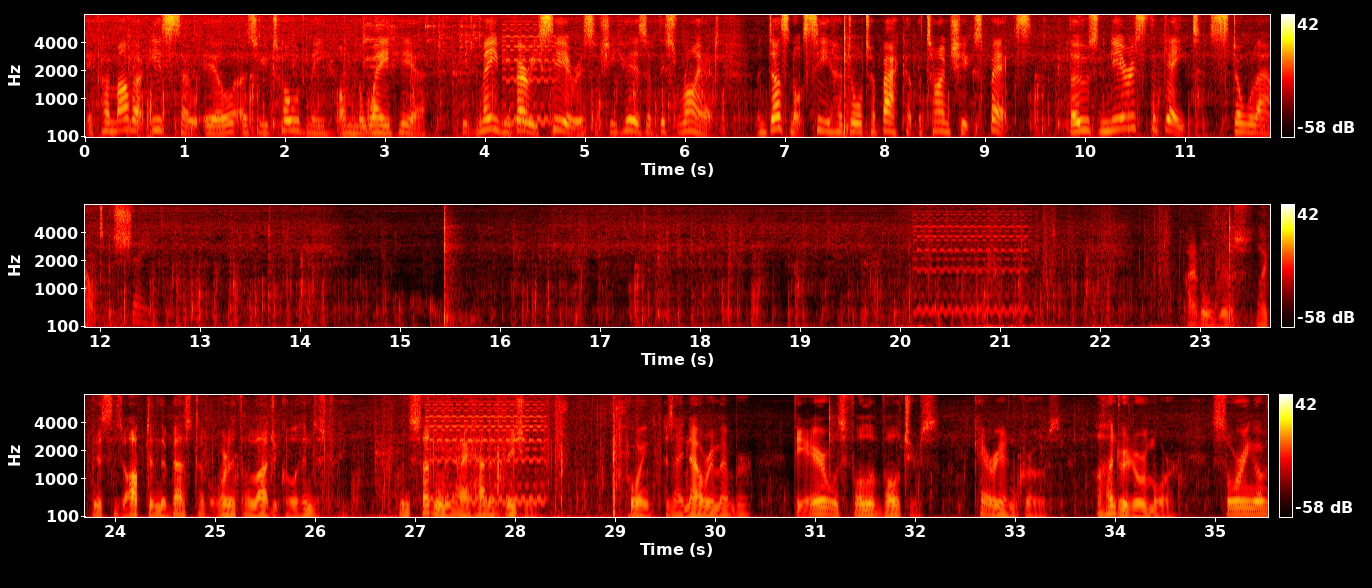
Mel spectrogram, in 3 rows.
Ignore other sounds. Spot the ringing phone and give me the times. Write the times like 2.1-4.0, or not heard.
3.6-4.8, 19.6-21.4, 26.6-28.4.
